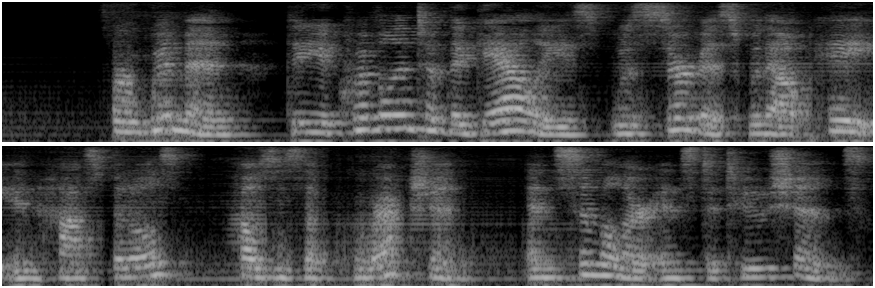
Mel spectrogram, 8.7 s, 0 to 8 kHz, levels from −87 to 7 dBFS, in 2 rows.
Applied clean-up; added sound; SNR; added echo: neural separator model SepFormer DNS4.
